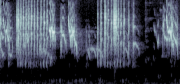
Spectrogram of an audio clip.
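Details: Budgie chirping in buzzy, rapidly pulsed bursts mixed with short squeaky rising and falling notes, three loud phrases separated by brief pauses.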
